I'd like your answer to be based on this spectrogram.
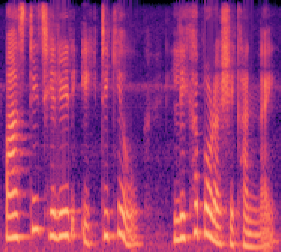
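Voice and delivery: plain reading voice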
